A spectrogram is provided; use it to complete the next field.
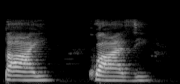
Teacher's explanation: O som sai pela minha garganta, não tem a contribuição do nariz. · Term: ditongo oral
